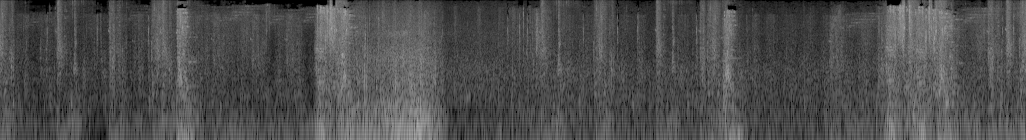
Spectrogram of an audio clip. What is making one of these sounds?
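Building pieces snap into place with quick clacks.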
